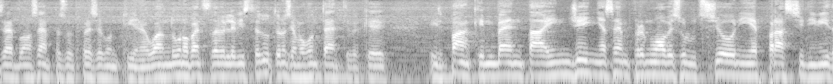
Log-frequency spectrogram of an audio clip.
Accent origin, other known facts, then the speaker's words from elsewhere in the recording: Viterbo, Lazio, Italy; perché anche se siamo di Viterbo suoniamo a Roma una volta ogni due mesi circa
